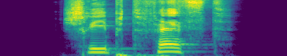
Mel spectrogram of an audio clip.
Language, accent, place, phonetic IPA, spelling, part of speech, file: German, Germany, Berlin, [ˌʃʁiːpt ˈfɛst], schriebt fest, verb, De-schriebt fest.ogg
- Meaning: second-person plural preterite of festschreiben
